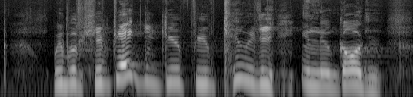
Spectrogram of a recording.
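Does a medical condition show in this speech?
Yes: cerebral palsy; cerebral palsy from birth at St. Edward's (now Mercy Hospital).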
